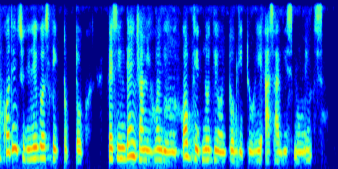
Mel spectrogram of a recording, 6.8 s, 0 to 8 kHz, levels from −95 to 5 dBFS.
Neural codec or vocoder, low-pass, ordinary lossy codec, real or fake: codec, 16 kHz, 2 kbps, FreqCodec, smaller model; 7.2 kHz; none; fake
